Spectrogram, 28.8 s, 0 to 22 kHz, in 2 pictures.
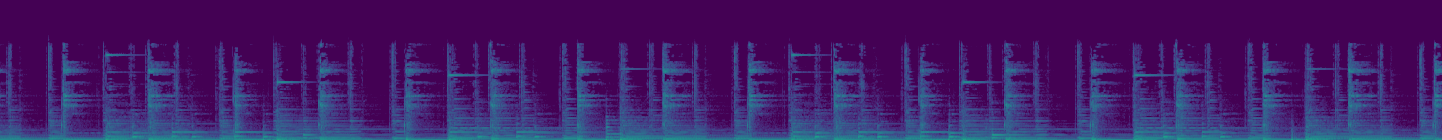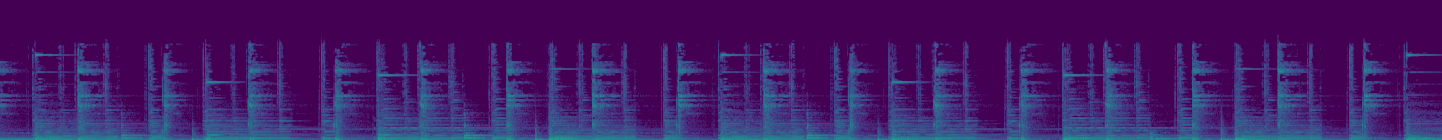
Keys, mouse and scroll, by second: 0.4 scroll down 1, 1.3-3.1 scroll up 1, 3.1-5.9 drag, 5.9-7.5 scroll down 1, 8.0-10.3 shift+drag, 10.3 scroll up 1, 11.1-14.3 drag, 16.4-16.7 scroll up 1, 18.6 click, 22.7 click, 25.2 space, 26.0 click, 26.7 ctrl+click.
